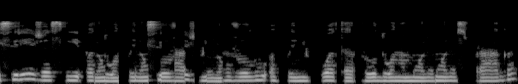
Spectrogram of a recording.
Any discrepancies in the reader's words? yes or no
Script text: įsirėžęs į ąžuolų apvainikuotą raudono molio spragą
yes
